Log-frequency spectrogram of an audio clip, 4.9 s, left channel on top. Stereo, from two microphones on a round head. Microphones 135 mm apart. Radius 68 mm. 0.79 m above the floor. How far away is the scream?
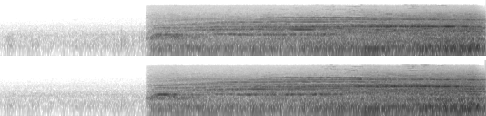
About 1.0 m.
